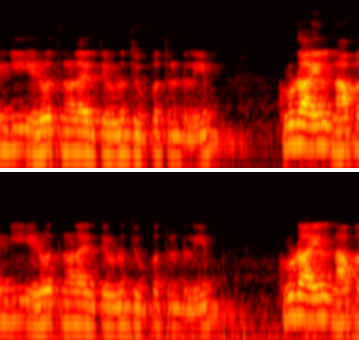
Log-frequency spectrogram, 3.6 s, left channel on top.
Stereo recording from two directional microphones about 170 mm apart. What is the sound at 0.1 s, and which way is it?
A man's voice, 25° left (ahead or behind).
